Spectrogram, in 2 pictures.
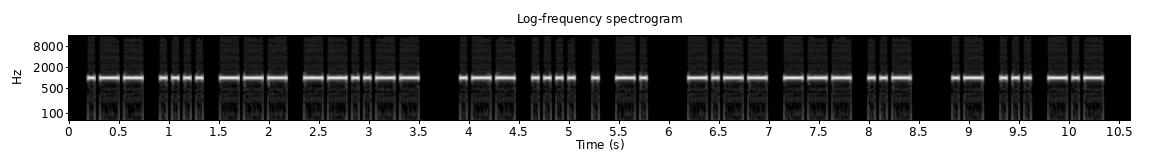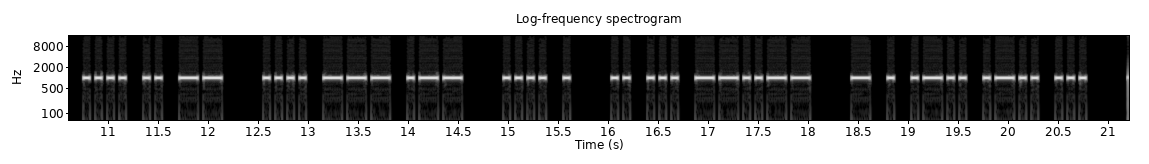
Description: Morse code, heard as a keyed tone, about 20 wpm, 1000 Hz. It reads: WHO, WHEN YOU ASK HIM HOW HE IS, TELLS
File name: qotdfiles / 20wpm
